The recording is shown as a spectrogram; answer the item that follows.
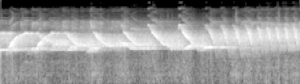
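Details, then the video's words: White-rumped shama calling before breeding to stir the opposite sex. It delivers a rapid, high, continuous stream of sweeping whistled notes that turns into a fast trill toward the end. "PERJODOHAN Murai Batu, PANCING Birahi Lawan Jenis"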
